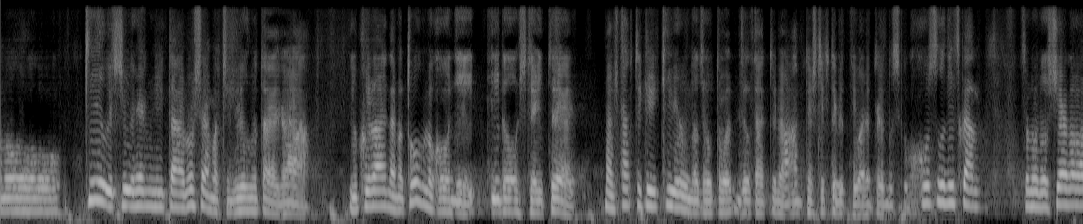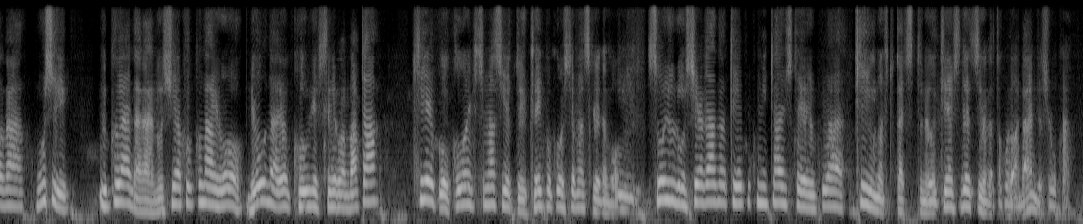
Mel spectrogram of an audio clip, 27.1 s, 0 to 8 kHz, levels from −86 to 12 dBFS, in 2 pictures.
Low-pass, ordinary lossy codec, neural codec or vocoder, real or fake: 7.2 kHz; none; codec, 16 kHz, 1 kbps, FreqCodec, smaller model; fake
